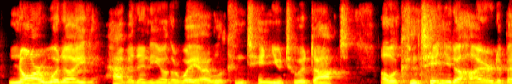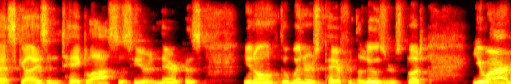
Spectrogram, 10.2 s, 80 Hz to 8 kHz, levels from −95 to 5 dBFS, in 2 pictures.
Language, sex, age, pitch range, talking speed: English, male, 30-49, 125-150 Hz, 230 wpm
